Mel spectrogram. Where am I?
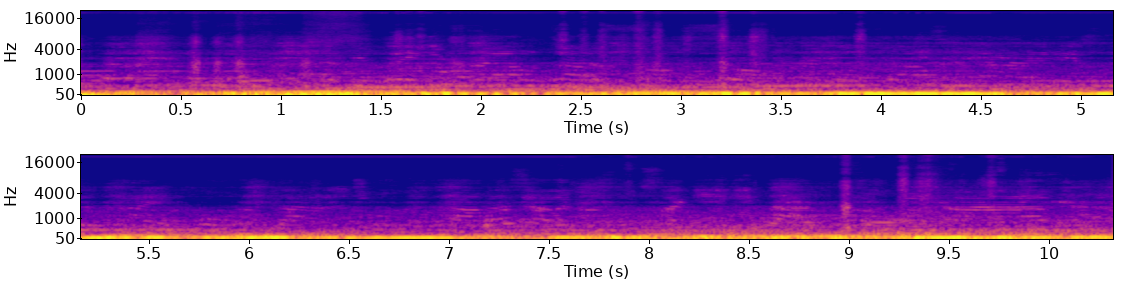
in a car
